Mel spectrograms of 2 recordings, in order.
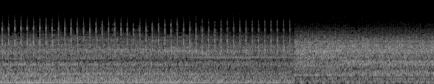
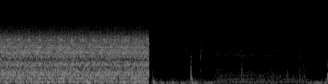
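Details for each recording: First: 2007 Hyundai Santa Fe Limited 3.3 L V6 at start-up: a light, quick ticking about four times a second from a faulty purge control valve. Unplugging the valve stops it, confirming the valve is bad. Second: 2007 Hyundai Santa Fe Limited 3.3 L at idle: the loud rushing hiss cuts out, leaving a quiet, even idle with only a few faint scattered ticks, after the bad generic purge control valve was replaced with an OEM Hyundai one; ticking stopped.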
